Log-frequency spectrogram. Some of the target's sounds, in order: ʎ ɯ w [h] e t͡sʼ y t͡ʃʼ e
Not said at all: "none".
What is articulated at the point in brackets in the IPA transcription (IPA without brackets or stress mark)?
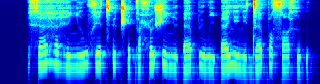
x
